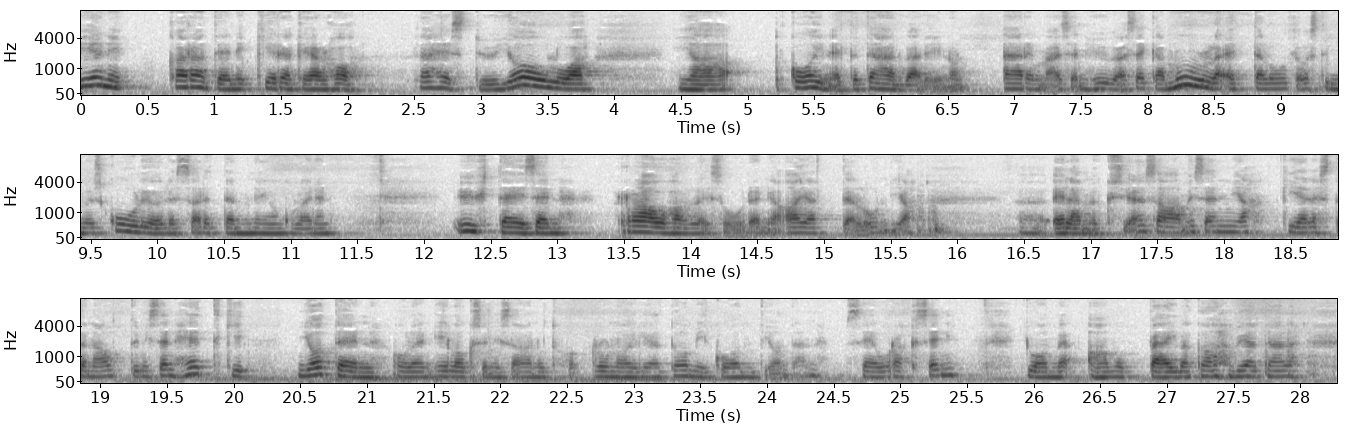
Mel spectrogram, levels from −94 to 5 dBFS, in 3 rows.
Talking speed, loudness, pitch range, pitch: 95 wpm, -28 LUFS, 165-195 Hz, 175 Hz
